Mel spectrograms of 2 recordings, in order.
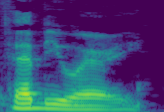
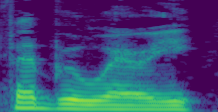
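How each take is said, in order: First: The first r sound is left out. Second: The first r sound is clearly pronounced. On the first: "without the R there, the first R. So February" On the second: "is with the first R. So it's technically it's February"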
